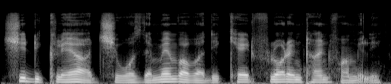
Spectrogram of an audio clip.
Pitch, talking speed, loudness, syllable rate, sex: 105 Hz, 170 wpm, -16 LUFS, 5.3 syllables/s, male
